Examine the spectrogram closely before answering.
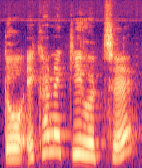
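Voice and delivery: ordinary talk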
